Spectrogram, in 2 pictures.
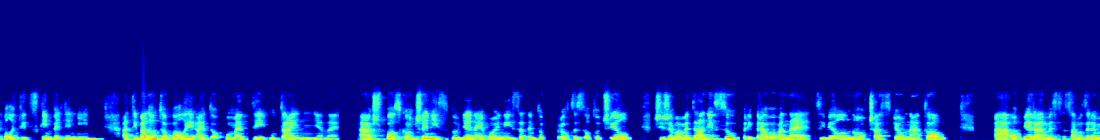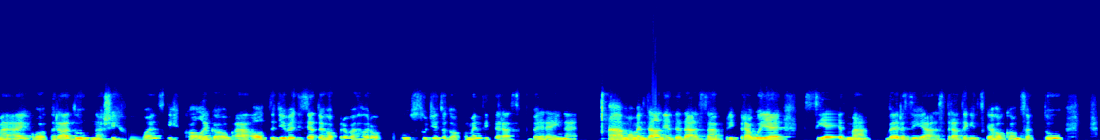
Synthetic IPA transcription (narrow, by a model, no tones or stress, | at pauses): pɔlit̪it͡skiːmʋɛɟɛɲiːmat̪impaːd̪ɔmt̪ɔbɔliʔajd̪ɔkumɛnt̪iʔut̪ajɲɛnɛː | ʔaʃpɔskɔnt͡ʃɛɲiːst̪uːɟɛnɛjʋɔjnisat̪ɛnt̪̬ɔpɾɔt͡sɛzɔt̪ɔt͡ʃilt͡ʃiʒɛmɔmɛnt̪aːlɲɛsuːpɾipɾaʋɔʋanɛːt͡siʋilnɔʊt͡ʃascɔʊnat̪ɔ | aʔɔpɪɛɾamɛsasamɔzɾɛjmɛʔajʔɔɾad̪unaʃiɣʋɔjɛnskiːxkɔlɛɡɔʊʔaʔɔd̪ɟɛʋɛɟɛsɪat̪ɛɦɔpr̩ʋɛːɦɔɾɔ | kusuːt̪ɪɛt̪ɔd̪ɔkumɛnt̪it̪ɛɾaz̥ʋɛɾɛjnɛ̰ː | amɔmɛnt̪aːlɲɛt̪ɛd̪asapɾipɾaʋujɛsɪɛd̪ma | ʋɛɾzia̰st̪ɾat̪ɛɡit͡skɛːɦɔkɔnt͡sɛp̚t̪u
